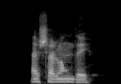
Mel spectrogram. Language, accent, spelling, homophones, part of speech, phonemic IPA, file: French, France, achalander, achalandai / achalandé / achalandée / achalandées / achalandés / achalandez, verb, /a.ʃa.lɑ̃.de/, LL-Q150 (fra)-achalander.wav
- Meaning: to supply with clientele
